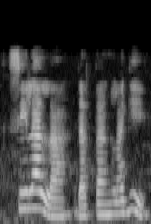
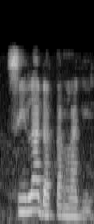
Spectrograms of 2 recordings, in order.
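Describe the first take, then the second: First: Gentle coaxing invitation. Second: Said in the usual way. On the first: Shown as a demonstration. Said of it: "orang pun rasa lembut hati". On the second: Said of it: "nada dia berbeza".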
